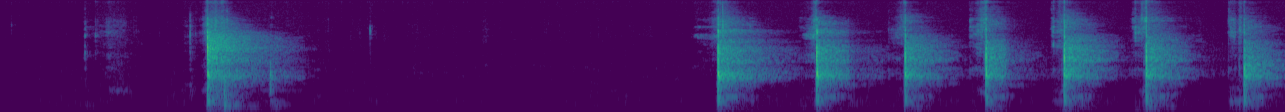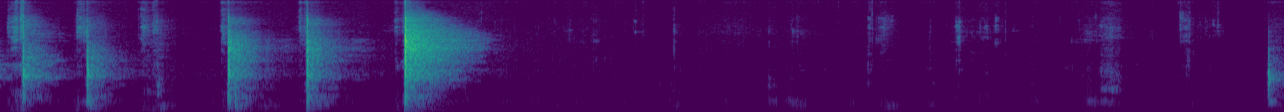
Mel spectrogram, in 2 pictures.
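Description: Knife chopping cucumber on a cutting board: one chop about a second in, then a steady run of about a dozen chops, two to three a second, over about five seconds.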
